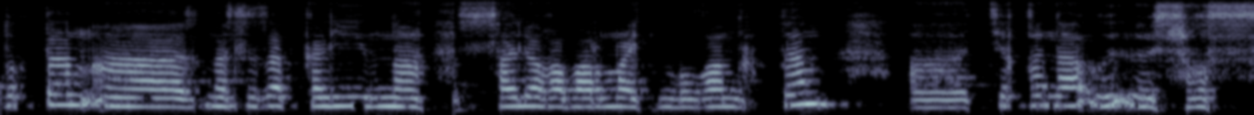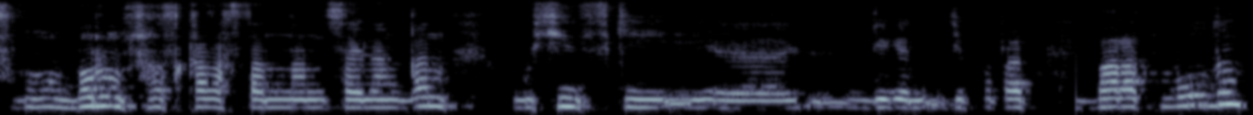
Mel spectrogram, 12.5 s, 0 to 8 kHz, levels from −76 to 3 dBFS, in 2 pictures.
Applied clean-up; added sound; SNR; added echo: none; none; none; none.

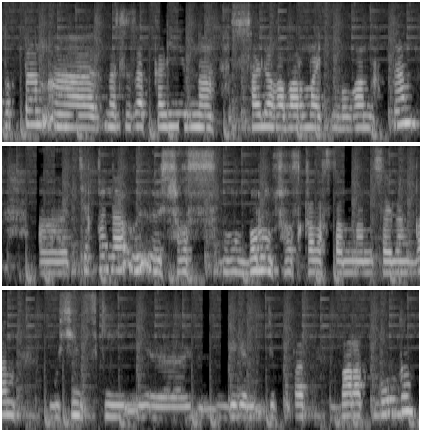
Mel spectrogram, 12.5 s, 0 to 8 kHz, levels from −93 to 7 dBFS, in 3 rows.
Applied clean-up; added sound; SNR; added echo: none; Drum kit; 15 dB; none.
